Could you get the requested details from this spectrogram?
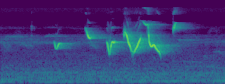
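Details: Saffron finch, a kept bird of the pica song style, singing hard; one phrase of a few short whistled notes, then quick rising and falling sweeping trills, high-pitched and brief, over a quiet background.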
